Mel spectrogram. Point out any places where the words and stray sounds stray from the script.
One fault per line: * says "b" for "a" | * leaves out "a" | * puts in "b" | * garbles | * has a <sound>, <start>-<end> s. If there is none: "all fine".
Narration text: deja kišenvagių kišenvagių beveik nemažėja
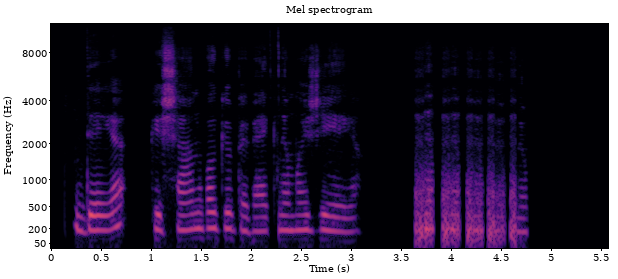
* leaves out "kišenvagių"
* has a laugh, 3.6-4.8 s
